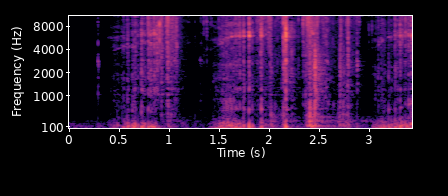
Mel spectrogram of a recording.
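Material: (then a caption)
Soap. A solid, hand-sized bar of soap, white outside with a pink core, is held in the hand and scraped and shaved with a metal knife blade. Soft, bright scratching and shaving strokes rise and fall in bursts as flakes and curls peel away from the bar.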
